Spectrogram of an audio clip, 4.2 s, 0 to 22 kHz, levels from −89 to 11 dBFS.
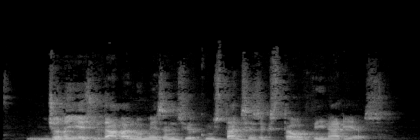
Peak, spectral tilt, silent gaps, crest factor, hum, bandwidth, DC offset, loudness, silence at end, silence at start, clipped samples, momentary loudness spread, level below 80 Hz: -2 dBFS; -5 dB/octave; none; 18 dB; none; 14.5 kHz; under 0.1%; -19 LUFS; 0.4 s; 0.25 s; under 0.1%; 15 LU; -58 dBFS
